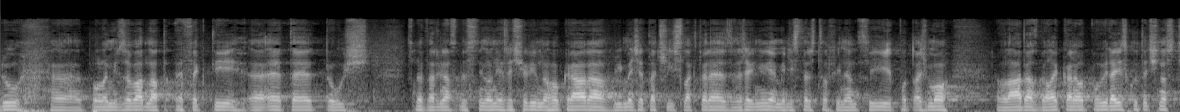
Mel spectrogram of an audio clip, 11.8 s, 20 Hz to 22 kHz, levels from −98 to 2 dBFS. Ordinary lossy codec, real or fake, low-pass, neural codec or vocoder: MP3, 64 kbps; fake; 10.8 kHz; codec, 44.1 kHz, 7.8 kbps, Pupu-Codec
